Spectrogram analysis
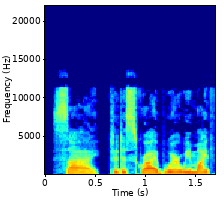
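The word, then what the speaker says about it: psi: We use the idea of a wave function pronounced sigh to describe where we might find a particle.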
